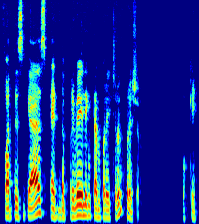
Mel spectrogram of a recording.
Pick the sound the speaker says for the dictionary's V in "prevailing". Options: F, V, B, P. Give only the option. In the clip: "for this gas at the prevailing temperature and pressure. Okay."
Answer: V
